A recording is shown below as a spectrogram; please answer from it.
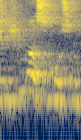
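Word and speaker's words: ἱλασμός: 그래서 필라데 그걸 이제 연하게 발음하면은 이제 그 힐라 이렇게 되거든요. 힐라. 그다음에 스모 스모가 스모 선수 있잖아요. 그래서 이제 아 스모 선수 일본 스모 선수가 이제 휠라 이제 그 어 그이 저기 운동복을 입고 나갔다고 생각하면 됩니다.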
